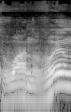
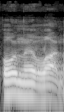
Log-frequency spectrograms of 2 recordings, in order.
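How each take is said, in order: First: The name begins with a v sound. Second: The name begins with a vowel sound. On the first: This is how others say it should be said. "правильно будет Ван-Вен" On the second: This is the speaker's own habitual way of saying it. "Для меня это будет Оневан"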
